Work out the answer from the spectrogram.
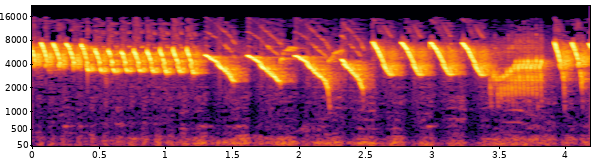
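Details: A canary's training song, also said to excite females for breeding: a rapid high trill, then widely spaced sweeping notes dropping steeply, and a brief fast trill at the end.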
